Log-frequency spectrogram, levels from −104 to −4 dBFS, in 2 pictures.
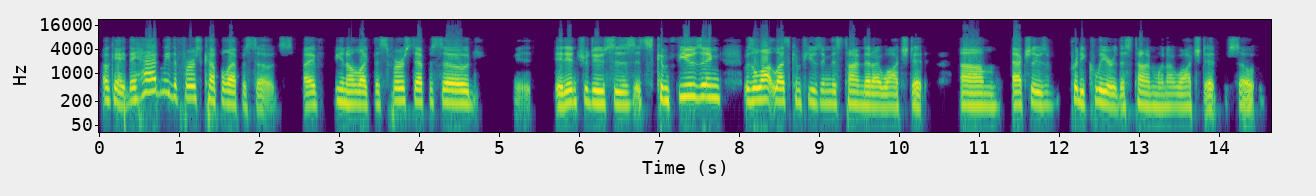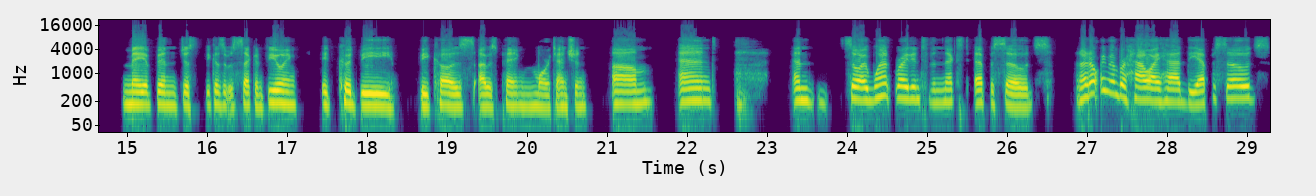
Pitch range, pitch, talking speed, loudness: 155-210 Hz, 175 Hz, 170 wpm, -13 LUFS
